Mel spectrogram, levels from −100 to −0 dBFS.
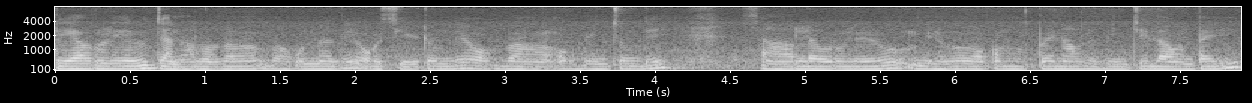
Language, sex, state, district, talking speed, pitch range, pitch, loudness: Telugu, male, Andhra Pradesh, Manyam, 175 wpm, 115-125 Hz, 120 Hz, -17 LUFS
